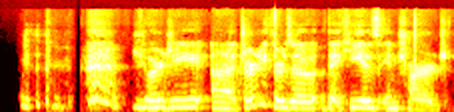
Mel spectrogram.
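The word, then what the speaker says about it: György Thurzó: Georgie spelt with a two Y's. G-Y-O-R-G-Y. Sounds like orgy. Georgie Thurzo, that he is in charge of the family now.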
